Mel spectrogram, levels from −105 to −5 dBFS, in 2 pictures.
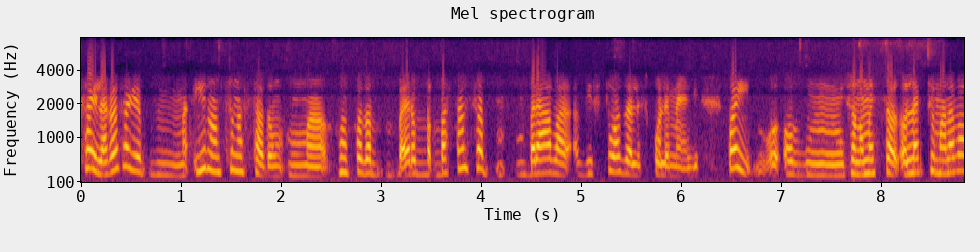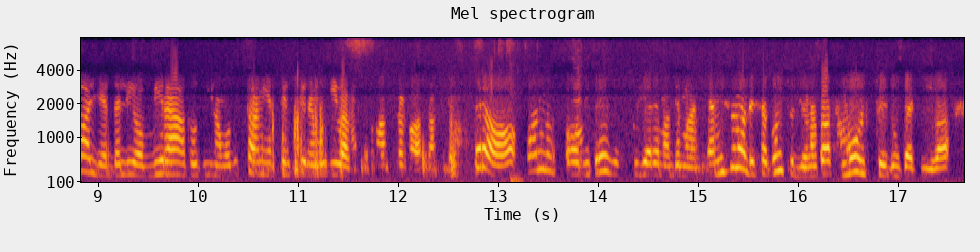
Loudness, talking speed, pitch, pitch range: -24 LUFS, 195 wpm, 260 Hz, 230-315 Hz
